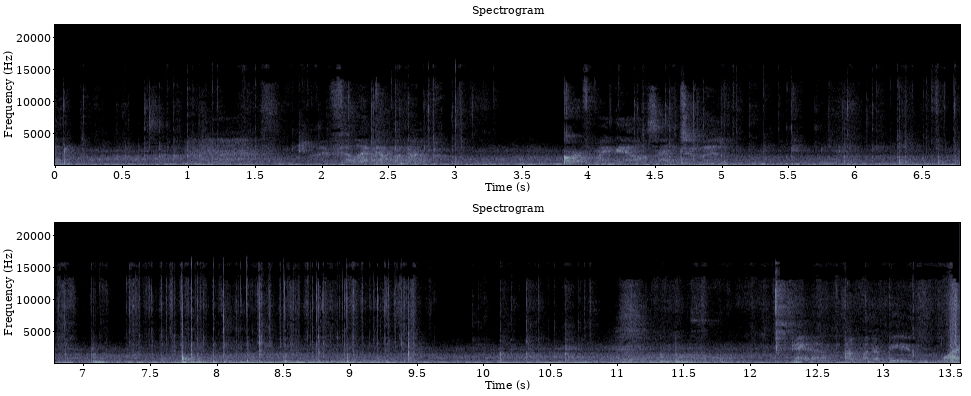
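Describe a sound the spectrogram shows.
A young woman whispers softly close to a microphone.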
